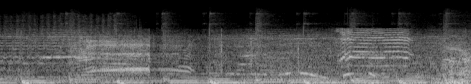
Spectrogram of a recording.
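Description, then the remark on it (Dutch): A flock of sheep and many lambs bleating repeatedly in lambing season, overlapping calls of varied pitch, some high and thin, others deeper, filling the scene continuously. “Heel veel lammetjes hoor ik.”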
